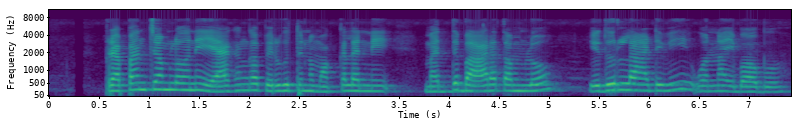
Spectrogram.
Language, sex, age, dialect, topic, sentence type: Telugu, female, 18-24, Utterandhra, agriculture, statement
